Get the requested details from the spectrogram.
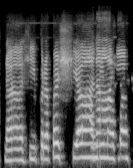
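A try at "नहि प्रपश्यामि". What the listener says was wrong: No. Nahi, no. He is short. Nahi, hip should come. Nahi prapashyami mama panudyat. Hip, hip. I should hear one extra hip sound.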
